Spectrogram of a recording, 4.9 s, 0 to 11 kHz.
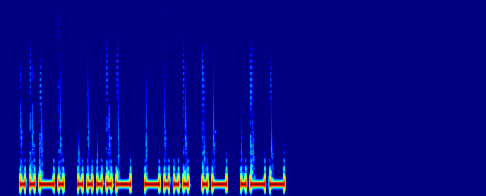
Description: Morse code, heard as a keyed tone, about 25 wpm, 700 Hz. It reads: F4BAW
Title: DXCC-100 Call Signs - 5 Characters - Repeated 3x - 25wpm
